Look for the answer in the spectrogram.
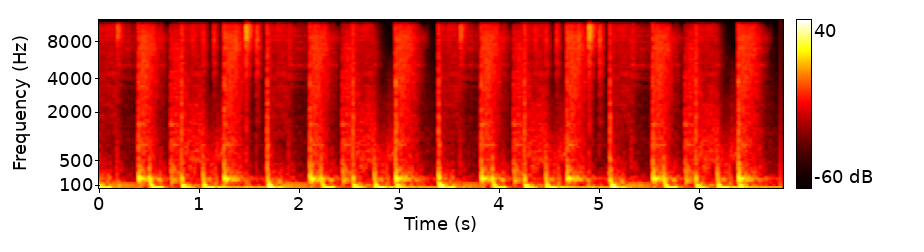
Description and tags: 140 Break loop 1
Genre: Break
Tempo: 140 BPM
Made in reason
Enjoy!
